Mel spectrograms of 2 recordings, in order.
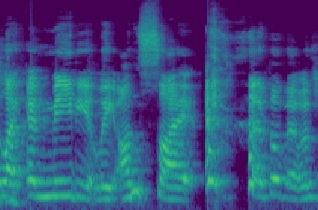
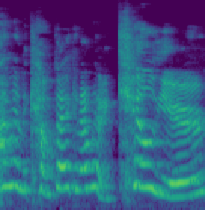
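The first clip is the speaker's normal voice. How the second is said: put-on furious, high-pitched twelve-year-old child voice; 7 semitones higher than usual. Retelling a game opponent's threat: imitating an angry young kid. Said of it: "He sounded like he was twelve, and he was so mad".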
